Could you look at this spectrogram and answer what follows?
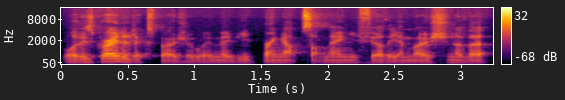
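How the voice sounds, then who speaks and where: Reflective deep-voiced young man. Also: little pitch movement, racing, gravelly. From New Zealand. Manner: reflective, many fillers. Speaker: anxiety coach guest. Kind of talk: casual podcast interview.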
